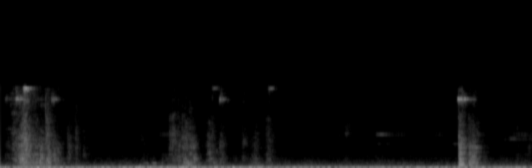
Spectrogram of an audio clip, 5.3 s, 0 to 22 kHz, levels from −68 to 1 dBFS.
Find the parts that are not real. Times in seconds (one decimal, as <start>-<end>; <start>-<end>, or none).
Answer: none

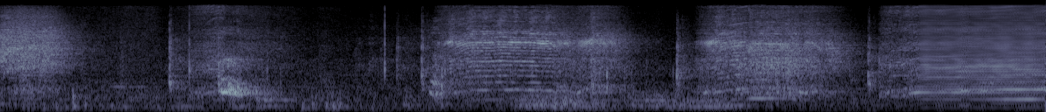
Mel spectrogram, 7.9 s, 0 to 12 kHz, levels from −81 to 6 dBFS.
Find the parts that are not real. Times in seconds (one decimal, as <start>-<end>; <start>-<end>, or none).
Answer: 6.9-7.9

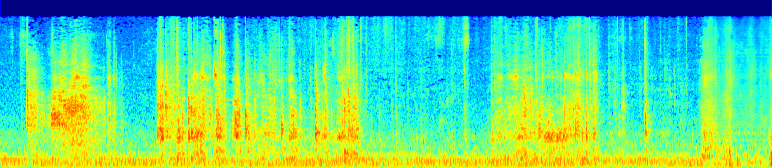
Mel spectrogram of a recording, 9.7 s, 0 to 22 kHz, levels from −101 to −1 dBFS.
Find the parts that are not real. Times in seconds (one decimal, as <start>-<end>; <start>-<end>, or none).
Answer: 8.8-9.7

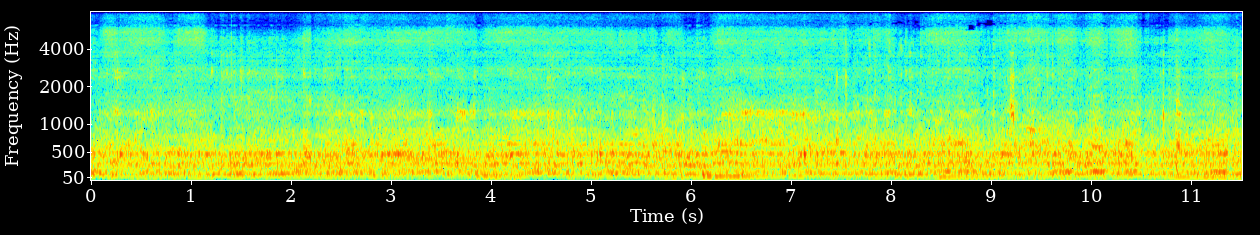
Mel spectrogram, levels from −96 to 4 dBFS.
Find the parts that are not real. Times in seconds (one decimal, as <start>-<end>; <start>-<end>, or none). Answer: 0.0-7.6; 10.2-11.5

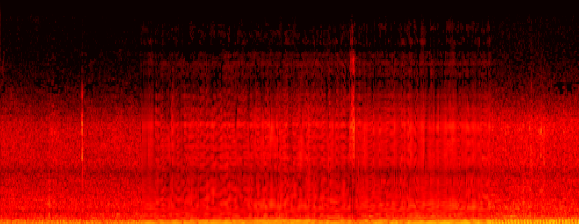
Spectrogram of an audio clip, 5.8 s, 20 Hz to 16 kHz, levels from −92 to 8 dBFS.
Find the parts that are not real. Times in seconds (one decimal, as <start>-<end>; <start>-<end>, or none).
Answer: 1.4-4.9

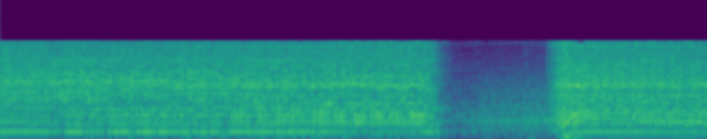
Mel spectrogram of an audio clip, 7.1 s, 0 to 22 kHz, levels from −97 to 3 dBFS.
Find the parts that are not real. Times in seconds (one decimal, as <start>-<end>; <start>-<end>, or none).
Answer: 0.5-4.8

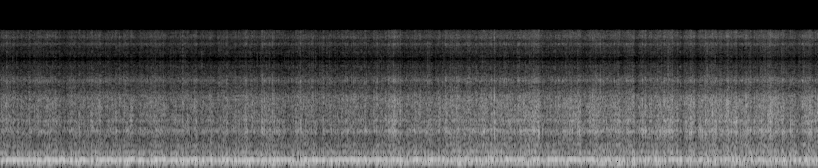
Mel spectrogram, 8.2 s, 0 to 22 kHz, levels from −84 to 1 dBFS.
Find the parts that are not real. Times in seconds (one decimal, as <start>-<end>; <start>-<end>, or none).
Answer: 0.4-2.5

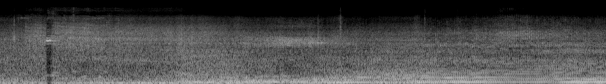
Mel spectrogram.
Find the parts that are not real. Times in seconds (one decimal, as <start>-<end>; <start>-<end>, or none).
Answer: 1.2-4.2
